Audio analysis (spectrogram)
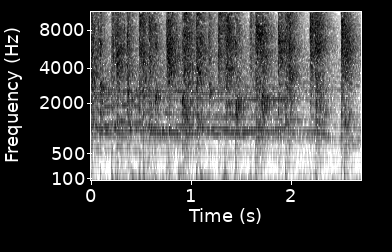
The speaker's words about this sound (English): Applause.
